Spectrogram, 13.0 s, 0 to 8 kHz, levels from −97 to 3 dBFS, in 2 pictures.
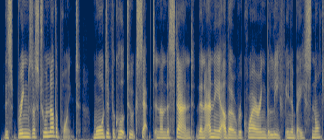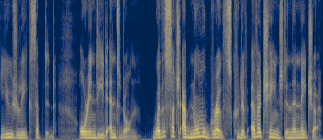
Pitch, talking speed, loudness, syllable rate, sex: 175 Hz, 170 wpm, -20 LUFS, 5.5 syllables/s, female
